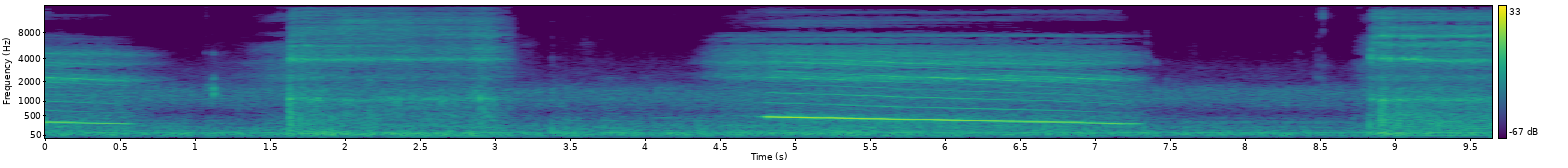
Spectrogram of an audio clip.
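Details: Maria sleeping: loud, rough snores recurring every few seconds, one with a drawn-out whistling tone; snoring.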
